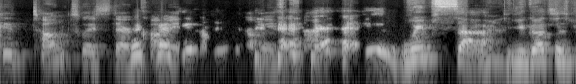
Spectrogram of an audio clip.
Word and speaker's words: WIFPSA: So it feels like the F is silent. Yeah, exactly. Say it again. It's like I don't know how to do F and P together. F is silent. WIFPSA. What is silent? The F? Is the F silent? The F is silent, yes.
